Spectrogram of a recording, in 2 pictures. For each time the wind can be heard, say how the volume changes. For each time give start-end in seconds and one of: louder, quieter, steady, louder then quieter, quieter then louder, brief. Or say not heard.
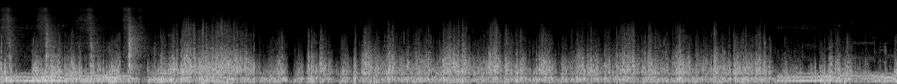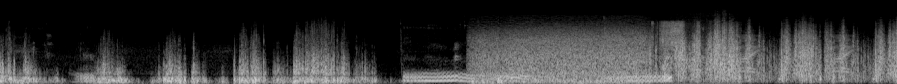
0.0-17.9 steady.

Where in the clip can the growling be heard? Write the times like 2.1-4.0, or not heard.
0.0-2.2, 7.8-9.9, 13.0-15.7.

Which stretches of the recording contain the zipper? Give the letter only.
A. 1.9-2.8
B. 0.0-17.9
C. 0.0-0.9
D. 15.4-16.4
D.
